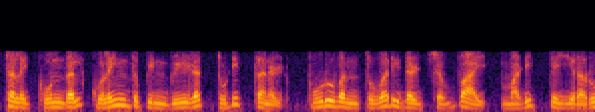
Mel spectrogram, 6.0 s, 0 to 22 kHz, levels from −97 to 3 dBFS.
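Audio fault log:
Throughout: GSM full-rate codec. The speech has the buzzy, gravelly roughness of the original GSM coder, and it's plainly audible. The coder rebuilds the voice from a vocal-tract filter driven by a regular pulse train that keeps only a thinned-out excitation, which gives the coarse grain. The band runs from about 150 Hz to 3.7 kHz, so the speech sounds thin and muffled. The roughness fits a 13 kbps full-rate stream.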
